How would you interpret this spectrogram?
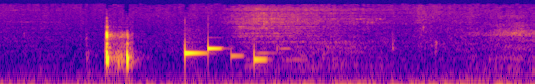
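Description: A phone call is hung up: a quick click, then a few short electronic beeps stepping downward in pitch, fairly quiet, with no one talking.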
